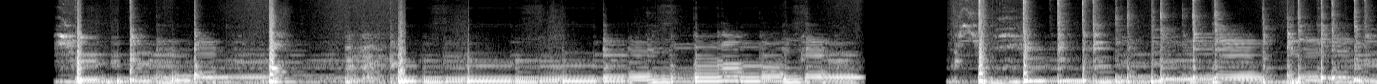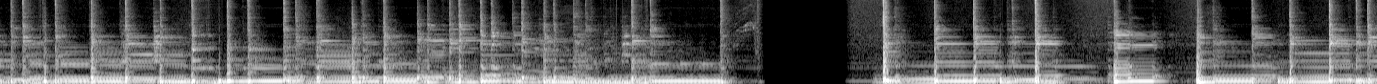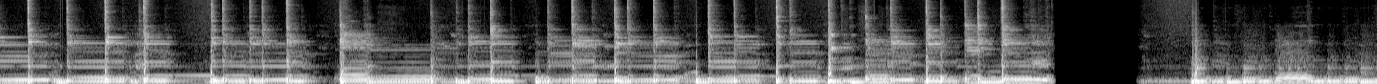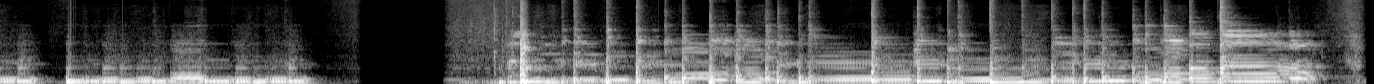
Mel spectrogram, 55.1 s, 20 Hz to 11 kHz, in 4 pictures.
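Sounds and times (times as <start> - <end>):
electric bass playing: 0.6 - 8.7, 9.5 - 21.3, 22.3 - 38.1, 38.9 - 44.6, 45.8 - 55.0.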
